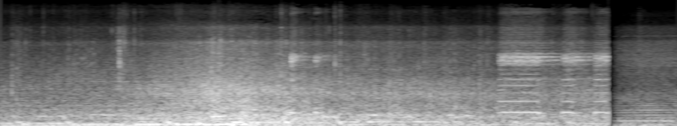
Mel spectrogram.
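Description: A car passing on a road, its noise swelling and fading about two seconds in, then a car horn sounding in short toots for about a second near the end.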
